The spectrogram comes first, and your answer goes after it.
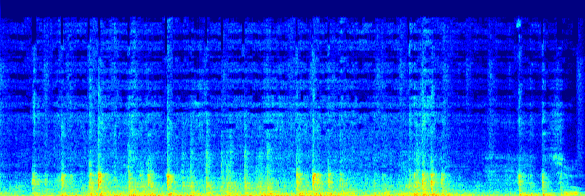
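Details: LG drum dryer, opened up, customer complaint of weird noise: steady low drum rumble with rhythmic scraping thump about twice a second as drum turns.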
